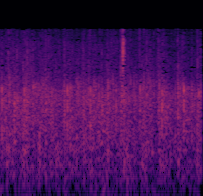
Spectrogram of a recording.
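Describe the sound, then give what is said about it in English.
Audience applause welcomes the deaf interpreter at a ministry gathering, a fairly quiet, even wash of clapping that continues steadily from start to end. “And so welcome to the deaf interpreter today. Let's give her a big hand. Can you do that?”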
